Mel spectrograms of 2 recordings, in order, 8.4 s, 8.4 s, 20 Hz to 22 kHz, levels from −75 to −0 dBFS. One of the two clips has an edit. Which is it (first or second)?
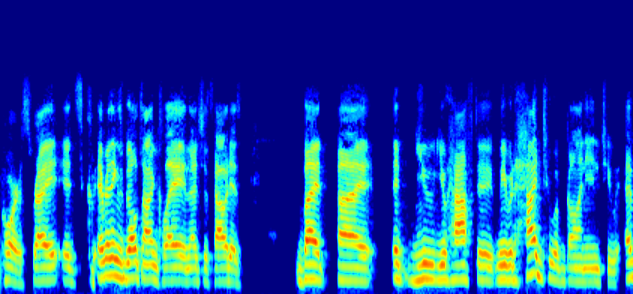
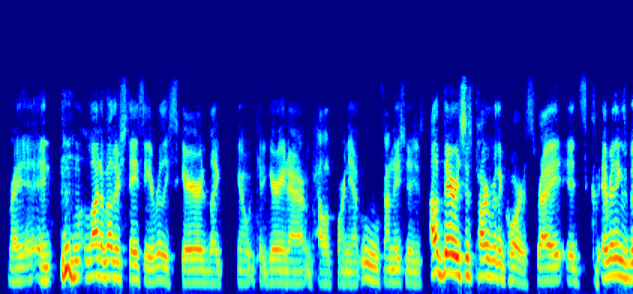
second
